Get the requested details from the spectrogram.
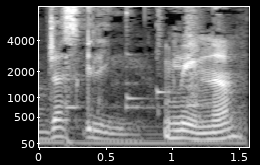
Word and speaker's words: Glynne: Appunto, la ragazza si chiama Jess Glynne. – Ok, va bene, okay. Non sapevo questa pronuncia del suo cognome.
